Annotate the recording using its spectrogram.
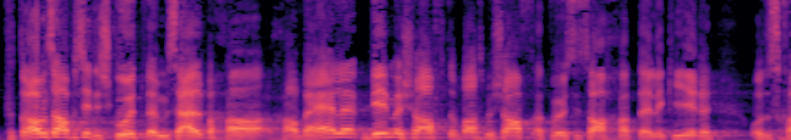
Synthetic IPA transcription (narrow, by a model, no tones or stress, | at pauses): fəɐtʁaʊənsɑːbəsitɪʃɡ̥uətvɛnməsɛlbəχɑχɑvɛːləviəməʃɑftʊvɑːsməʃɑftɑɡvʏsisɑχɑd̥ɛlɛɡ̥iːəʁə | ʔo̰ːdəsχɑ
